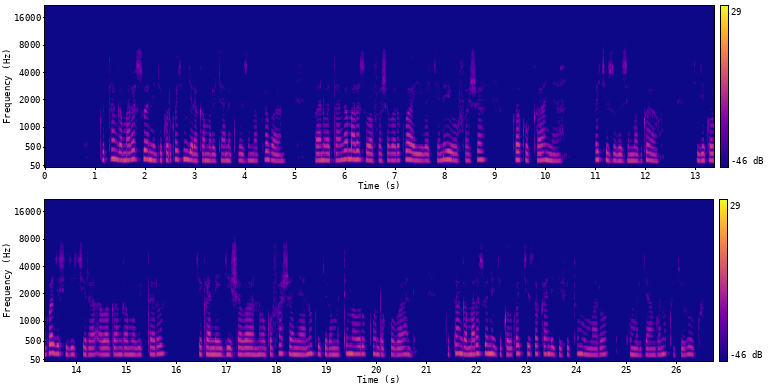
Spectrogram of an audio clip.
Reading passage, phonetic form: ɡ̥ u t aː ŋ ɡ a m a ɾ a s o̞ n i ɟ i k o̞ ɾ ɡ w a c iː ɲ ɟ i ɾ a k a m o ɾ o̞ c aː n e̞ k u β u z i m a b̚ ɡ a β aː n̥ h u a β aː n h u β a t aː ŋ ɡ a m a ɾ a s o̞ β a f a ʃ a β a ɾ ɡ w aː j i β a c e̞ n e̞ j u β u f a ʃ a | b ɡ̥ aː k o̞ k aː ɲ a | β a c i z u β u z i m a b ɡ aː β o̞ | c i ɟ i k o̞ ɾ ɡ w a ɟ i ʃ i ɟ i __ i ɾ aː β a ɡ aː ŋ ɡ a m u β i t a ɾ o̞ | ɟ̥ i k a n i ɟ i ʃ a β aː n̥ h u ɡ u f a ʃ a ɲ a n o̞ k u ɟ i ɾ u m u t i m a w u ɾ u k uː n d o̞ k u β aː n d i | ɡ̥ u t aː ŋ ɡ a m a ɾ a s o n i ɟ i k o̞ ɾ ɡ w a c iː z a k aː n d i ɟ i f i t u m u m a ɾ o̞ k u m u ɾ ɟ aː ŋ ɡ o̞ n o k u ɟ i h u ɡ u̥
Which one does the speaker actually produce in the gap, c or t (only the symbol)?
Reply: c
